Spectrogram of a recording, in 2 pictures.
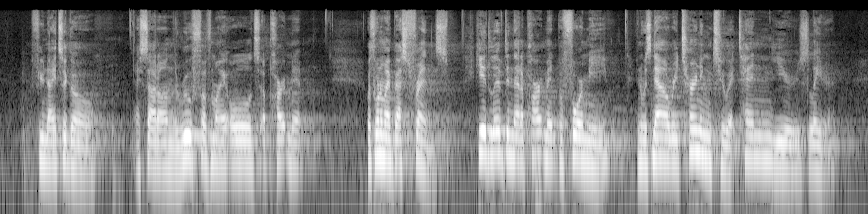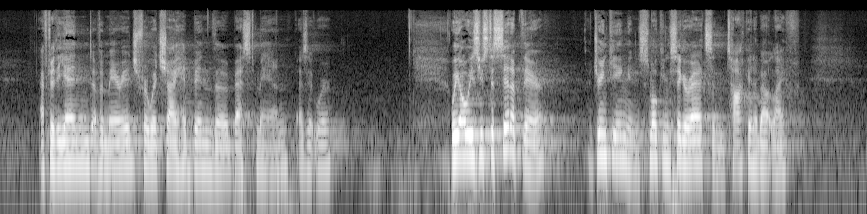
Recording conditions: large echoing room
